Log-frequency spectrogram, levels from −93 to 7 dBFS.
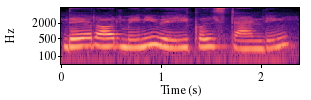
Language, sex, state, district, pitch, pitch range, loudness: English, female, Karnataka, Bangalore, 240 Hz, 225-250 Hz, -15 LUFS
